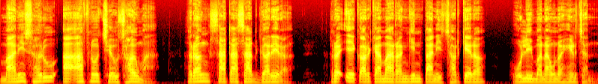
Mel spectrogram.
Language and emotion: Nepali, neutral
